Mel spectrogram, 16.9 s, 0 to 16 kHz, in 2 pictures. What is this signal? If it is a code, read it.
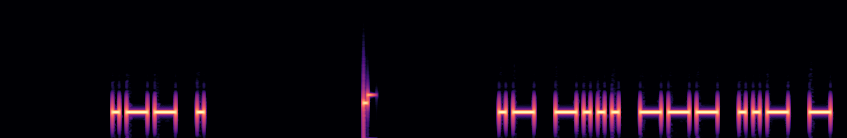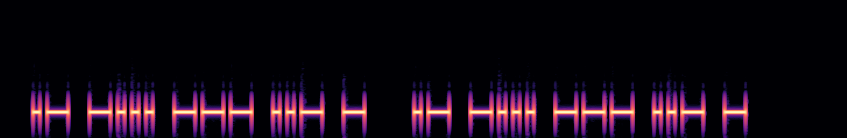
Morse code, heard as a keyed tone, about 17 wpm, 700 Hz. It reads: WE ABOUT ABOUT ABOUT
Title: Top 100 Words Repeated 17wpm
